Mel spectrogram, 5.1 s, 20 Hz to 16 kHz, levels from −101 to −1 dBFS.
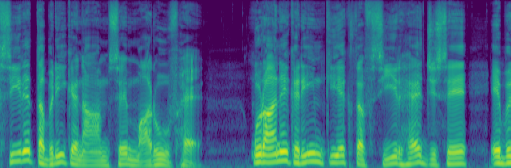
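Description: No technical faults are audible.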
